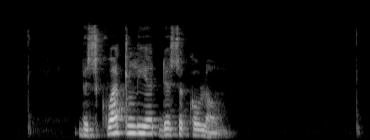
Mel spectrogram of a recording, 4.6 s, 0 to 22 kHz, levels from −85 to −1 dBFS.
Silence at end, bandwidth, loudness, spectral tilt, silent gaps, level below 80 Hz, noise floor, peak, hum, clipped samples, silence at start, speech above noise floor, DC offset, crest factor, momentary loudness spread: 1.8 s; 11 kHz; -28 LUFS; -5 dB/octave; none; -82 dBFS; -81 dBFS; -10 dBFS; none; under 0.1%; 1 s; 54 dB; under 0.1%; 22 dB; 12 LU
